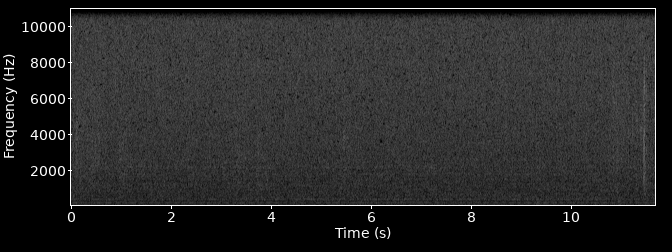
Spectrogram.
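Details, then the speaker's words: Nordmende console tube radio on shortwave, restricted power, no external antenna: only a steady, even hiss with no stations; suspected no local oscillator, built-in loop antenna works only on AM. "Doesn't seem to want to pick up any stations."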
